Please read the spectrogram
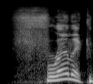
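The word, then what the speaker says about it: phrenic: The claim is the surgeon severed his frenic nerve. I never heard of that before. I've never heard of that either. I don't even know if I'm pronouncing it properly. Franic nerve.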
